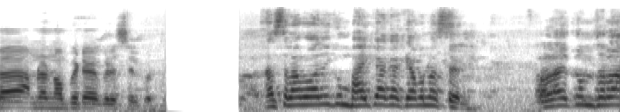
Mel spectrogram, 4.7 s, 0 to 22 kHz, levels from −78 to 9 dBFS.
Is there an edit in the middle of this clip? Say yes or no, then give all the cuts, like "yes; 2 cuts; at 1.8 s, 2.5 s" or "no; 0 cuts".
yes; 1 cut; at 1.3 s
